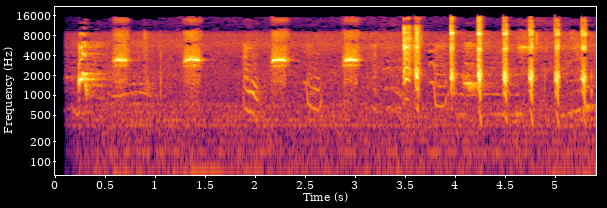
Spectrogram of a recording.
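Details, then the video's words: Grey francolin giving loud, shrill notes repeated about every three-quarters of a second, quickening into sharp clipped calls, with other birds' whistled chirps around them. "Jungli Desi Teetar ki awaz"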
